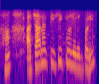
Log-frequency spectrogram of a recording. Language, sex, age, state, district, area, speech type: Hindi, male, 30-45, Madhya Pradesh, Gwalior, rural, conversation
